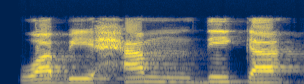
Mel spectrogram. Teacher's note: হা কণ্ঠনালীর মধ্যখান থেকে উচ্চারিত হয়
